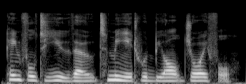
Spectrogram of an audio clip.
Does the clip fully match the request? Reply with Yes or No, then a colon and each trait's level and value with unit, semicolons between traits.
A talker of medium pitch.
Yes: medium, 175 Hz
